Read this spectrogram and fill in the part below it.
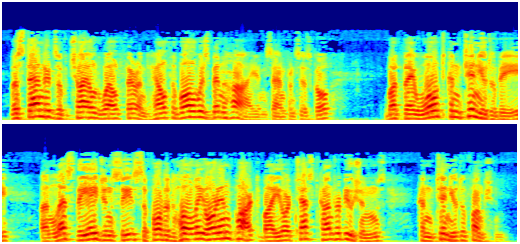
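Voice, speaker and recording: Earnest 1940s American radio announcer, husky, higher-pitched man. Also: a bit bright. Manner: earnest, declamatory, persuasive. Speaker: radio announcer and campaign spokesman. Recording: dull grainy 1940s radio broadcast.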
